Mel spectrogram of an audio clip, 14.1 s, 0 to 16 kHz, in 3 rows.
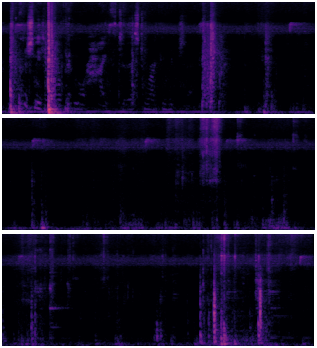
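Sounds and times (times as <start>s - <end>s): light knocks and rustling: 0.0s - 1.1s, 3.0s - 14.0s
low steady rumble: 0.0s - 7.5s.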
